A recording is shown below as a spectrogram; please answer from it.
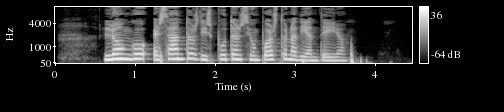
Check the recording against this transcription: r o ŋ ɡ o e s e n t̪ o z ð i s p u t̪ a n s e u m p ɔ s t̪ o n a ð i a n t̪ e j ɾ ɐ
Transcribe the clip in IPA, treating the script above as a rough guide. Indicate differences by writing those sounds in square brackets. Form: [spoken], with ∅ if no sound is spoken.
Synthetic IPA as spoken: [l] o ŋ ɡ o e s [a] n t̪ o z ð i s p u t̪ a n s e u m p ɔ s t̪ o n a ð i a n t̪ e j ɾ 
